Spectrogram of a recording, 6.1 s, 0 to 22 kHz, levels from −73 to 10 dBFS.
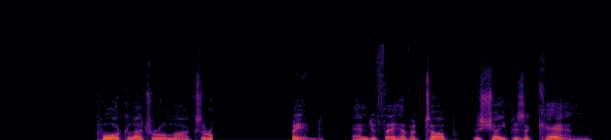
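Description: At 2.13 s the sound drops out abruptly for about 0.81 s, leaving only faint hum, roughly 40 dB down, until 2.94 s. This is an audio dropout to a faint residue, likely a live but disconnected input.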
